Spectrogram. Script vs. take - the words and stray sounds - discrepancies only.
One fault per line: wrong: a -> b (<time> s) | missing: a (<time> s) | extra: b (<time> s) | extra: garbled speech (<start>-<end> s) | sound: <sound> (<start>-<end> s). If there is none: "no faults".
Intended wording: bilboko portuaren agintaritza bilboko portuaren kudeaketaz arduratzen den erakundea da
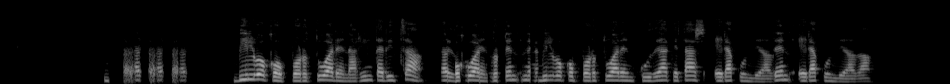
sound: laugh (1.2-1.9 s)
extra: garbled speech (4.4-5.4 s)
wrong: arduratzen -> erakundea (7.2 s)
